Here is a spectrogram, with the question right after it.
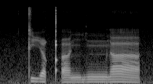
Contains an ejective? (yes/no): yes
